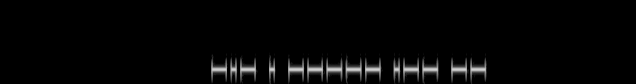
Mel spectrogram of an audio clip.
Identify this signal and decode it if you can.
Morse code, heard as a keyed tone, about 25 wpm, 700 Hz. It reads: KE0WM
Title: USA Call Signs - 5 Characters - Repeated 3x - 25wpm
